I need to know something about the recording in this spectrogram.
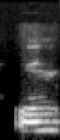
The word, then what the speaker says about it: ओम: तो उन्हें कैसे बताना ओम का उच्चारण? वो 75% ओ और 25% म के साथ उच्चारण कर सकते हैं।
